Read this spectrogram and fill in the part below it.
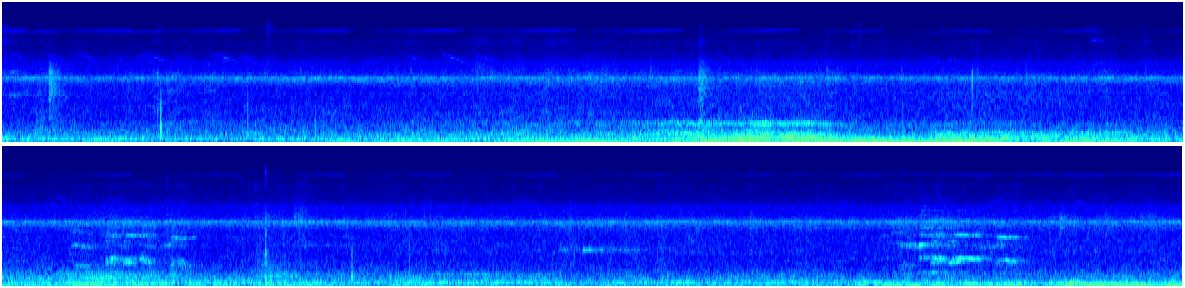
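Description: A hand softly strokes a baby monkey's fur.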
